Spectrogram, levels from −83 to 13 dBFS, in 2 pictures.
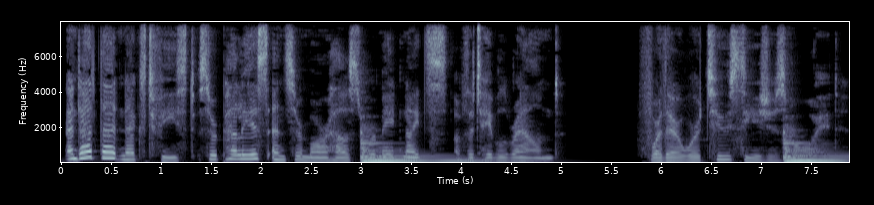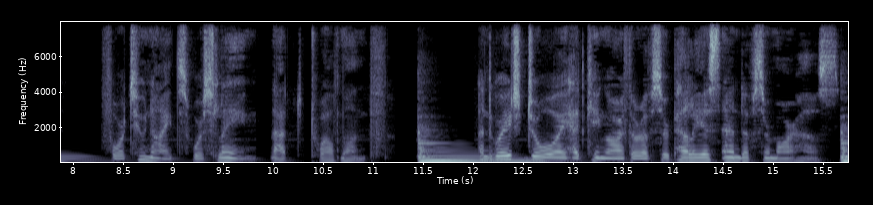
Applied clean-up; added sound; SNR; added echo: classical method log-MMSE.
